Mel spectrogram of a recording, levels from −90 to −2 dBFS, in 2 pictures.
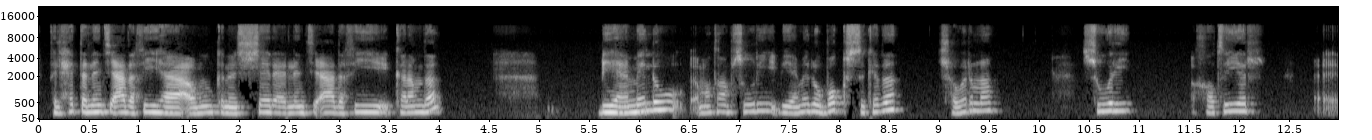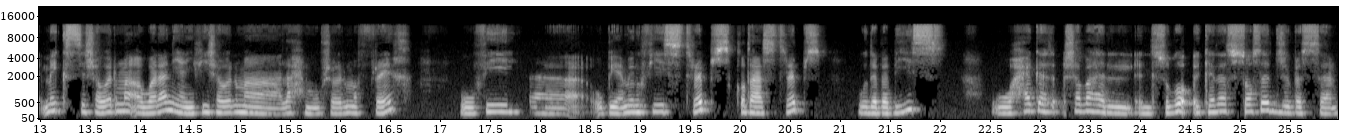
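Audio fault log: Nothing to log here; the speech runs along without any technical trouble worth noting.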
